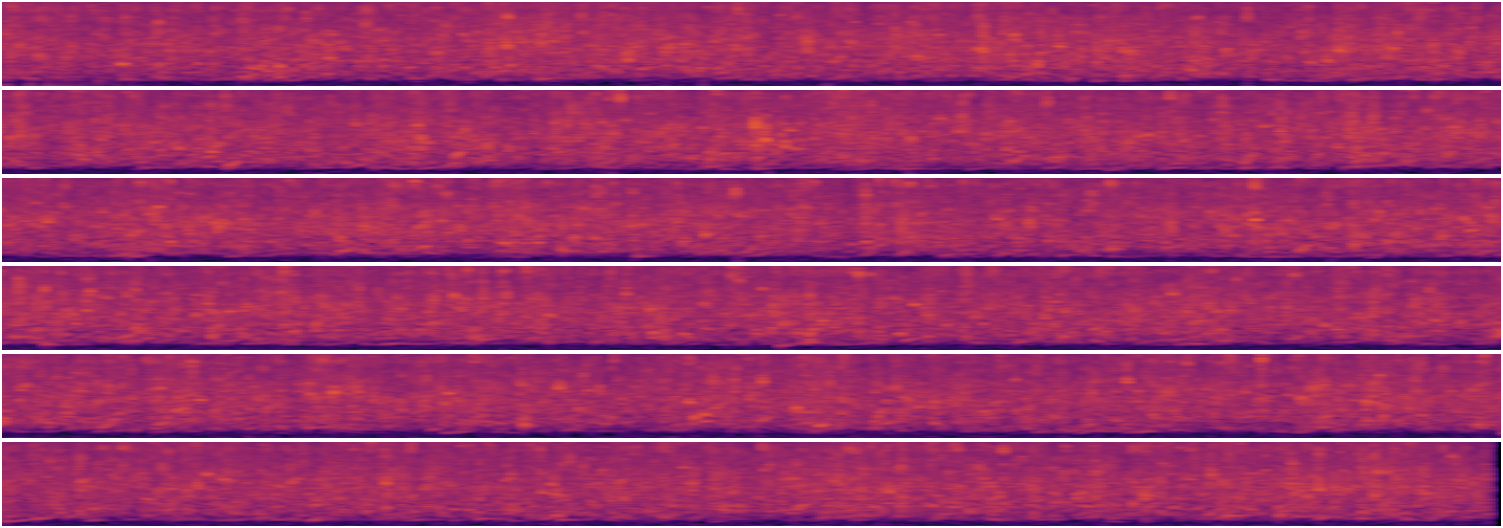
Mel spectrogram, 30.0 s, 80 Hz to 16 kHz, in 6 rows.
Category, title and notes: Soundscapes > Nature
FX River 03
Recorded at Jacobsburg State Park in PA.
babbling, brook, creek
